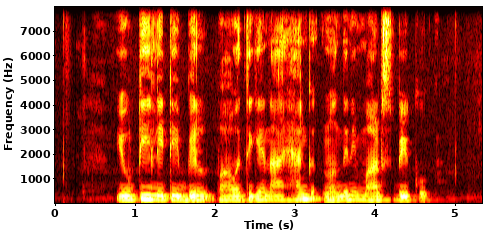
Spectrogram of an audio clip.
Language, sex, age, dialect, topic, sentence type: Kannada, male, 18-24, Dharwad Kannada, banking, question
